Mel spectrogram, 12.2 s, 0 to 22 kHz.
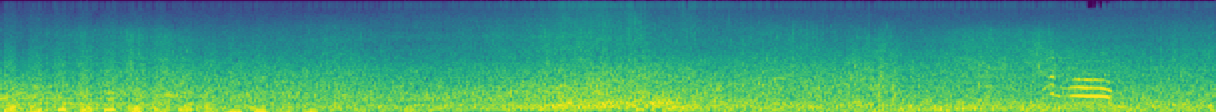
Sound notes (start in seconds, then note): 5.3 waves crashing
